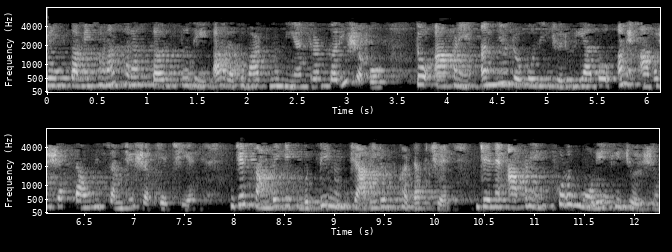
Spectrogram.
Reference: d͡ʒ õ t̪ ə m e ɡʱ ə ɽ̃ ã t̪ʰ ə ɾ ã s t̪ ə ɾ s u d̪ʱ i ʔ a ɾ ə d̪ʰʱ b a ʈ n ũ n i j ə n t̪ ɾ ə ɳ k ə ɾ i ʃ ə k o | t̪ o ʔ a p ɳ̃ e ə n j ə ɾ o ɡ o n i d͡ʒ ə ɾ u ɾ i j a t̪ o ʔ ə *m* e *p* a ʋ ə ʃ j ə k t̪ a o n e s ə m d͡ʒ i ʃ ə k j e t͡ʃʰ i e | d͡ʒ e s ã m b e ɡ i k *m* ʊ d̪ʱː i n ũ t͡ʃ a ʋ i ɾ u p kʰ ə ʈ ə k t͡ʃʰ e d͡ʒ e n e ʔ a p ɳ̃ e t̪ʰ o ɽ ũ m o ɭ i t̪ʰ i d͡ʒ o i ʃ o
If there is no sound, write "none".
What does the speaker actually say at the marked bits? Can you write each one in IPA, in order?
n, ʔ, b

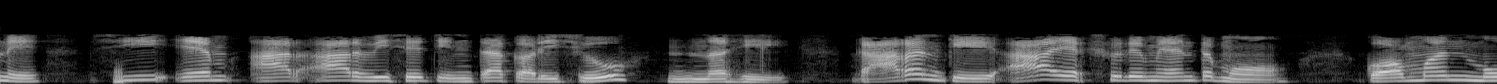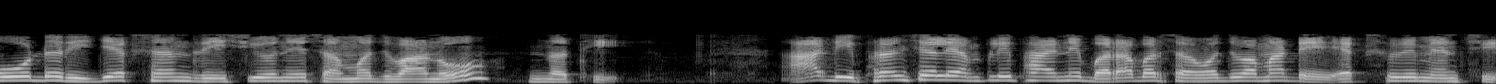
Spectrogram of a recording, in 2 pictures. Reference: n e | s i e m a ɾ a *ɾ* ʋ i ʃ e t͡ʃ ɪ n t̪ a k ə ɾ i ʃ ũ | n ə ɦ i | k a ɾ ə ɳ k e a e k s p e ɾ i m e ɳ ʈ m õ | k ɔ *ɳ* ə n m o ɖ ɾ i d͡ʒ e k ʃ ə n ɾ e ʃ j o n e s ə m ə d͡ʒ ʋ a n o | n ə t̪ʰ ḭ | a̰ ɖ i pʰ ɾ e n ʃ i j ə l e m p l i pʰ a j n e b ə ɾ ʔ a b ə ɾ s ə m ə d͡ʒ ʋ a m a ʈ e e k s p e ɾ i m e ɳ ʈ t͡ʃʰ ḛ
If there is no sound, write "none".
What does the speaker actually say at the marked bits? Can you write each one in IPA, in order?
ɾ, m

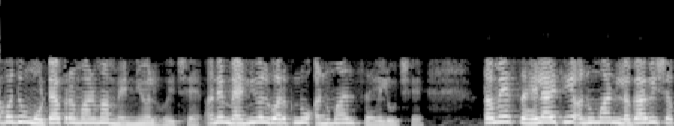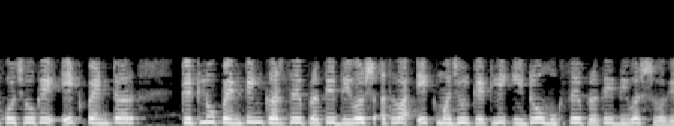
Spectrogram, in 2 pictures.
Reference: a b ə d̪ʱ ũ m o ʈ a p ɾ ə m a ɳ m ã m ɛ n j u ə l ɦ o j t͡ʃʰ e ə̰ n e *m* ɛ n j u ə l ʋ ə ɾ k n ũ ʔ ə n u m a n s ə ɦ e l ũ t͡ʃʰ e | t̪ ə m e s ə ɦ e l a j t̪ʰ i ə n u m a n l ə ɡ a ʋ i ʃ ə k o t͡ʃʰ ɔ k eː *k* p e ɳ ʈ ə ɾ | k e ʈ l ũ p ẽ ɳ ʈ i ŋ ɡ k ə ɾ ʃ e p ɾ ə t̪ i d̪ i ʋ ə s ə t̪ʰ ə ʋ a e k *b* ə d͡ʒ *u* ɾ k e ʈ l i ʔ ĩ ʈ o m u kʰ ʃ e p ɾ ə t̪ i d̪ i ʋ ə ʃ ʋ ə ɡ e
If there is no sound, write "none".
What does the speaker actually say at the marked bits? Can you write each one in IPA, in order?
m, k, m, u

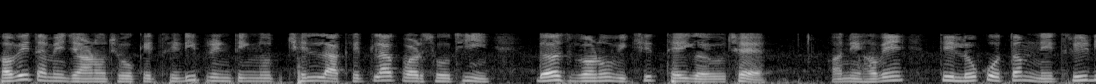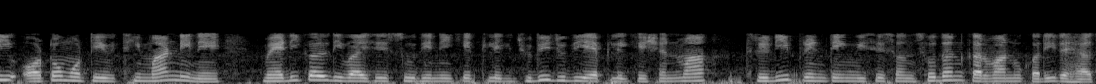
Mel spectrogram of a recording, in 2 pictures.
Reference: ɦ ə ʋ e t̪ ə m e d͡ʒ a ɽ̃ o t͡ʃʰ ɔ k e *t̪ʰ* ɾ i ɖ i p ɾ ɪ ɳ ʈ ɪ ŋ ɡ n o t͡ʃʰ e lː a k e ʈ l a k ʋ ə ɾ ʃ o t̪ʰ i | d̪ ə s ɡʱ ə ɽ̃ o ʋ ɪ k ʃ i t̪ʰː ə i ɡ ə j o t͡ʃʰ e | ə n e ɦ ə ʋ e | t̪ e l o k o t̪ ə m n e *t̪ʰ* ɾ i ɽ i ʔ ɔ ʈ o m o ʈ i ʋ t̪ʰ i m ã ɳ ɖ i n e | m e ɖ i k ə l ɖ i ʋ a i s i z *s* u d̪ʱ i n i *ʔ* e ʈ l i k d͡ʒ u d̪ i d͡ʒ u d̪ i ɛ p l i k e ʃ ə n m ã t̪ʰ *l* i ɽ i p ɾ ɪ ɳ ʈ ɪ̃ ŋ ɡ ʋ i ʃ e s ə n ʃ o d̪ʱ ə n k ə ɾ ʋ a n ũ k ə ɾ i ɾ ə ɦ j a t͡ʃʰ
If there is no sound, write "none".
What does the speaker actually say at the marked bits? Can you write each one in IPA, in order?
t̪ʰ, t̪ʰ, s, k, ɾ

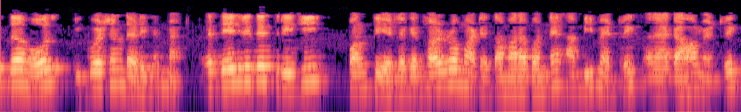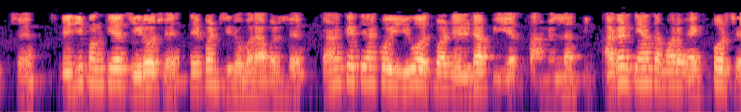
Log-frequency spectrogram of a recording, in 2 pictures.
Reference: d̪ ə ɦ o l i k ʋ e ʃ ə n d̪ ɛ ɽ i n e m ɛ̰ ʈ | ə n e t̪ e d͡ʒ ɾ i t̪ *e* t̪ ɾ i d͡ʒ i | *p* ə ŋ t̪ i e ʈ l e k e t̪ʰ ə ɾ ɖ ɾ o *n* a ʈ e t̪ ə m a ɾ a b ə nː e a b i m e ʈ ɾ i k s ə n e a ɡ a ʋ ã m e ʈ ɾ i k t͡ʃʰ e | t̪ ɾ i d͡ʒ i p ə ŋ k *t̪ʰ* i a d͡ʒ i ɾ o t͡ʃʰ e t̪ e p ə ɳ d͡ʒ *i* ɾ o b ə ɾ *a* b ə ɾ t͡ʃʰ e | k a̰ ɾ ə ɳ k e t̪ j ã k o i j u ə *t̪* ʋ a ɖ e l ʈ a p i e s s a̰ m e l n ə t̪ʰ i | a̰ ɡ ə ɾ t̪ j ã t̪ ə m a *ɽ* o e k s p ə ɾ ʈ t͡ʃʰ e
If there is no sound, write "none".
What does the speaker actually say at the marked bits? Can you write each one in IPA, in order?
e, p, m, t̪, i, a, t̪ʰ, ɾ

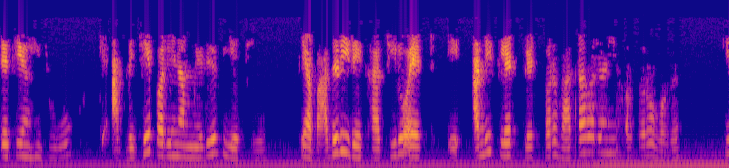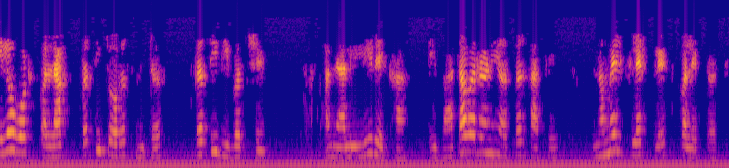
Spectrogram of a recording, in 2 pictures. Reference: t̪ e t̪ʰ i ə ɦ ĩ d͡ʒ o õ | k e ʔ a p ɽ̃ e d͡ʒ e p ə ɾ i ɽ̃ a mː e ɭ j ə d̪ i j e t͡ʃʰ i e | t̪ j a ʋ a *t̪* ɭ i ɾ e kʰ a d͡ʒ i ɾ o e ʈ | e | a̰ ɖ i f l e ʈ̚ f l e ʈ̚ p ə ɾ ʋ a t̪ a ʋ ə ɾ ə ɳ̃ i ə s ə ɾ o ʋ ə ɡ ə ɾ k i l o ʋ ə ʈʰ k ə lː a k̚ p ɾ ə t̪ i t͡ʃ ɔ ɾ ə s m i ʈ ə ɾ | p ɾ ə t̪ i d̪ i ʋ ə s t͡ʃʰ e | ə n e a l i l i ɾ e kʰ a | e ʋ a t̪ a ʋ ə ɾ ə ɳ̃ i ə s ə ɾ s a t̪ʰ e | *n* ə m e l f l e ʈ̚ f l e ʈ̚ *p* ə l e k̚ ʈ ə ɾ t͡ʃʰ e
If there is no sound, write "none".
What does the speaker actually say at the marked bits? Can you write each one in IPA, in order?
d̪, n, k

